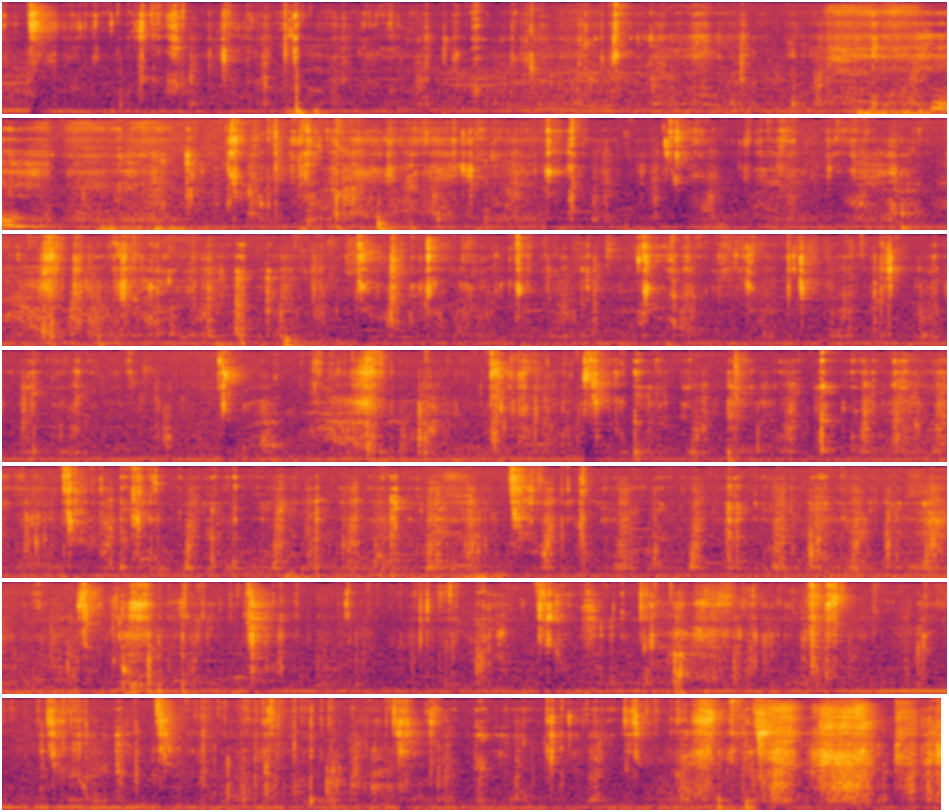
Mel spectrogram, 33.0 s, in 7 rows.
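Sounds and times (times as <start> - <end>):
low steady hum: 0.0 - 33.0
mouth chewing wet smacks: 0.0 - 33.0.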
